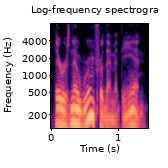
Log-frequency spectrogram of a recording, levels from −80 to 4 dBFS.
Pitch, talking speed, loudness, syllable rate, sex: 110 Hz, 370 wpm, -15 LUFS, 7.4 syllables/s, male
